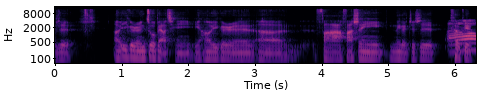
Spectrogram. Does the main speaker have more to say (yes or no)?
no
